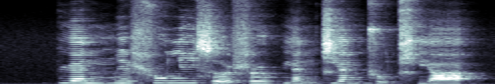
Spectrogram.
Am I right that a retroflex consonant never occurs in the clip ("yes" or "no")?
no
